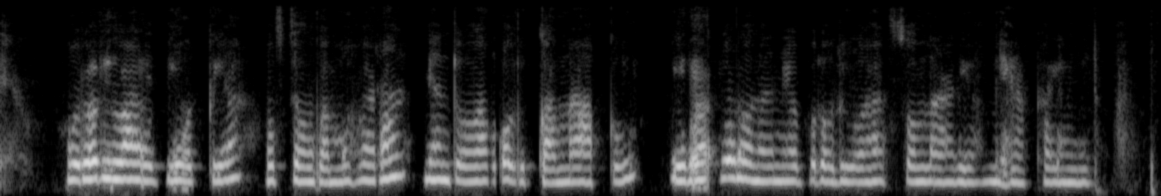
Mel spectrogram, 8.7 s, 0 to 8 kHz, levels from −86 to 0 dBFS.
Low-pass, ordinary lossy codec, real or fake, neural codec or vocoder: 7.2 kHz; none; fake; codec, 24 kHz, 1.5 kbps, HILCodec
